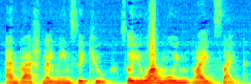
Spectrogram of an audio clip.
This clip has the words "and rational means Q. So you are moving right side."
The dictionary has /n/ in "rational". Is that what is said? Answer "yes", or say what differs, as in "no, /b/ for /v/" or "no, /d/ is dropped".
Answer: yes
